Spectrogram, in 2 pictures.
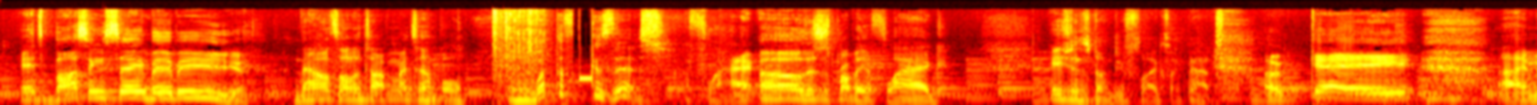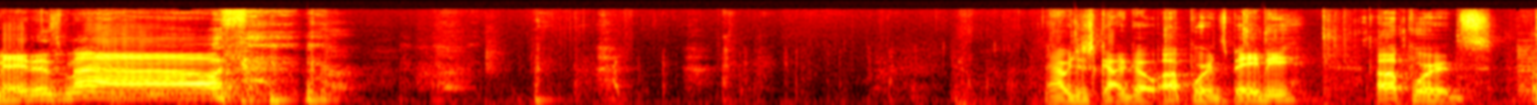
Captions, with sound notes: It's Ba Se Sing, baby! Now it's on the top of my temple. What the (beeping) is this? A flag? Oh, this is probably a flag. Asians don't do flags like that. - Okay. I made his mouth. (laughs) Now we just gotta go upwards, baby. Upwards.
